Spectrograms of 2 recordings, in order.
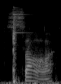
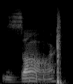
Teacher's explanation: In some consonants, like in sa, you don't vibrate your vocal cords or vocalize when you pronounce them, but in others, like za, you do. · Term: vocal cords vibrating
